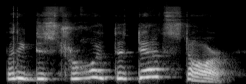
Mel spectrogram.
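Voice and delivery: high, drawn-out audience voice; mock-bewildered falsetto objection; Jim Gaffigan. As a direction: protest in a slow, high-pitched little voice. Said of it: "He's doing the Jim Gaffigan thing".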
